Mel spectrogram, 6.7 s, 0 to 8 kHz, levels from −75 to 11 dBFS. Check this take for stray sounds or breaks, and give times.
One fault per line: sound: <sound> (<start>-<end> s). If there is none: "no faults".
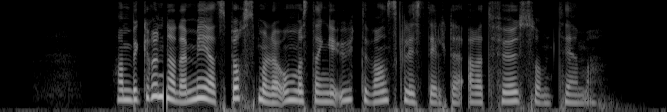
sound: dropout (1.6-1.7 s)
